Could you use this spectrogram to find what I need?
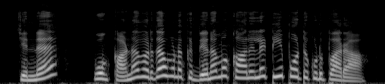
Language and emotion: Tamil, surprised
